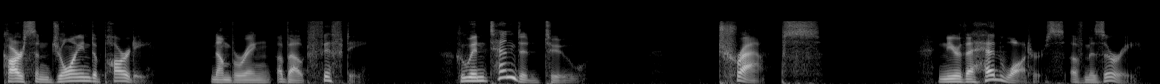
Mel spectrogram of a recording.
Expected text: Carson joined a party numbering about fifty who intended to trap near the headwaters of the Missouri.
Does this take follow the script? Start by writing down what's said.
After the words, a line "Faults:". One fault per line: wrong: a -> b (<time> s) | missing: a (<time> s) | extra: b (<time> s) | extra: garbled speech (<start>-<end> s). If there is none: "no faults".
Carson joined a party numbering about fifty who intended to traps near the headwaters of Missouri.
Faults:
wrong: trap -> traps (7.2 s)
missing: the (10.8 s)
